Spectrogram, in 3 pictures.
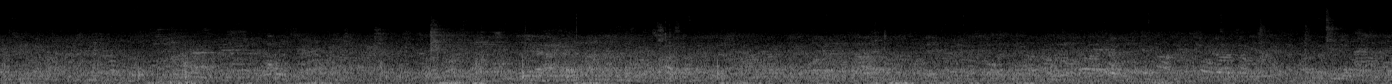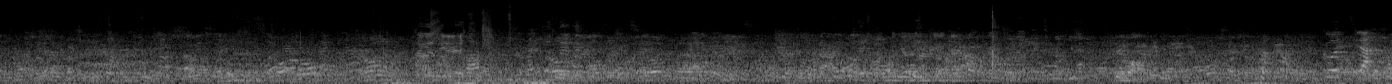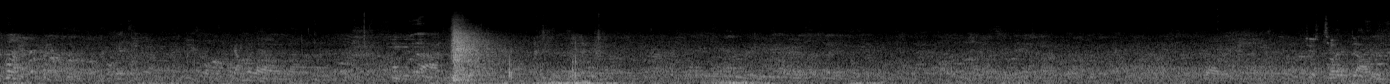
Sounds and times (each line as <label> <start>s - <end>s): Steps 16.6s - 19.4s
English and Asian voices 22.1s - 32.3s
something falls off the table 32.3s - 32.9s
